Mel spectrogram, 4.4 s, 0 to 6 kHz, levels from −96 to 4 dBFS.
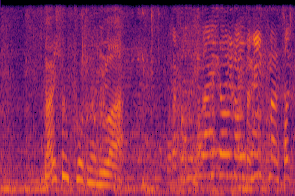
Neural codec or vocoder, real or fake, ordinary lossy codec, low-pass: codec, 44.1 kHz, 3.4 kbps, Pupu-Codec; fake; none; 5.4 kHz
